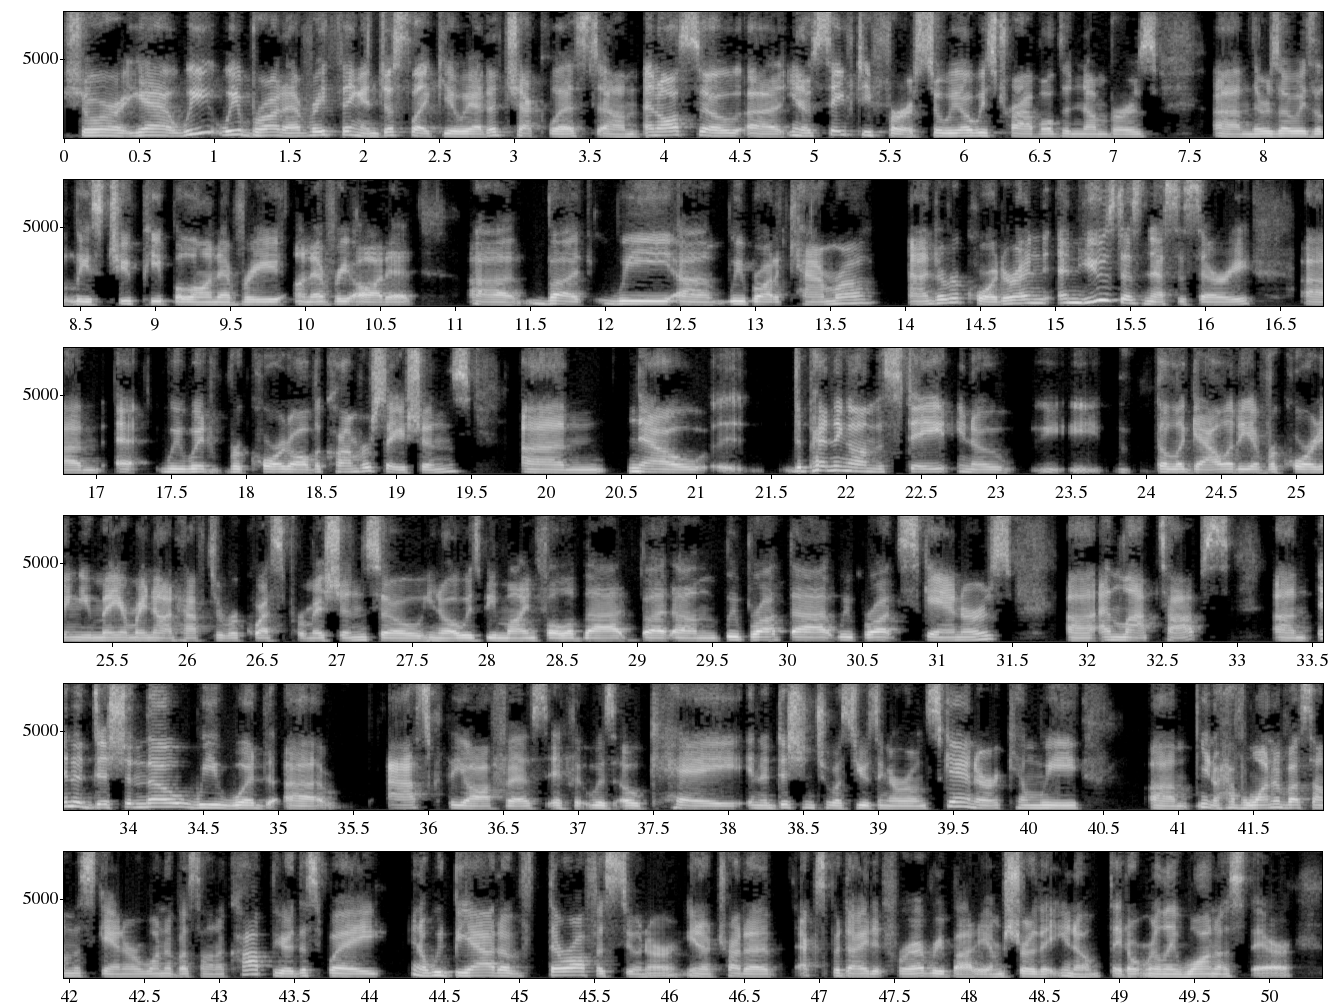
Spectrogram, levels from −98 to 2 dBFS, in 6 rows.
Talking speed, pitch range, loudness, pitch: 205 wpm, 150-180 Hz, -19 LUFS, 165 Hz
